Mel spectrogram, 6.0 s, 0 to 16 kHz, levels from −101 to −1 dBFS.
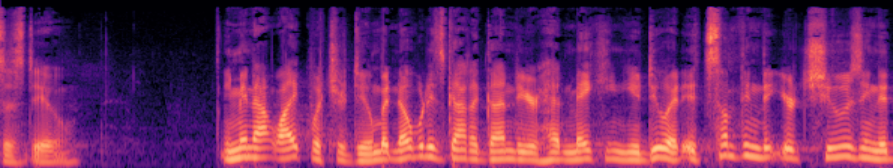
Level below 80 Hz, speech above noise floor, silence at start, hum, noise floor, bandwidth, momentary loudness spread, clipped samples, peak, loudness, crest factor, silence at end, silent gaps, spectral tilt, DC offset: -52 dBFS; 48 dB; 0 s; none; -68 dBFS; 14.5 kHz; 6 LU; under 0.1%; -4 dBFS; -20 LUFS; 18 dB; 0 s; none; -4.5 dB/octave; under 0.1%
